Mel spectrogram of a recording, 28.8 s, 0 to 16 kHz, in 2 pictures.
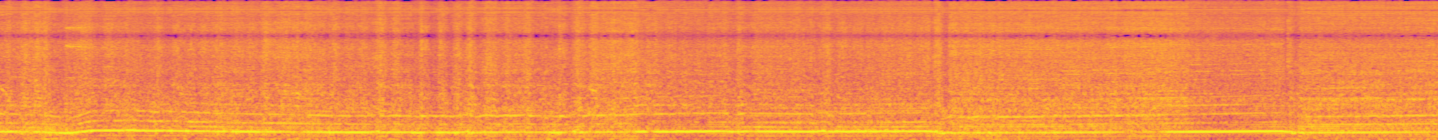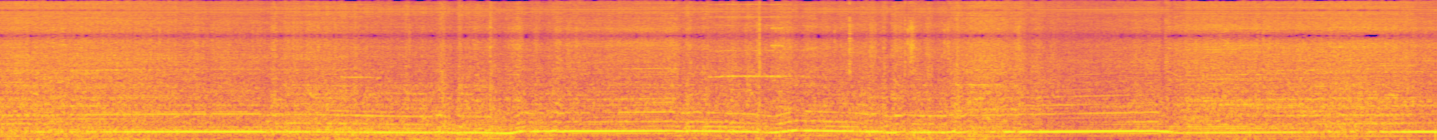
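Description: Citroën C2 R2 rally car's engine heard from inside the cabin, running hard at high, near-steady revs on a special stage. Its pitch steps down and back up several times.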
